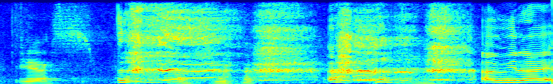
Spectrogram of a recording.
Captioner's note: laughter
